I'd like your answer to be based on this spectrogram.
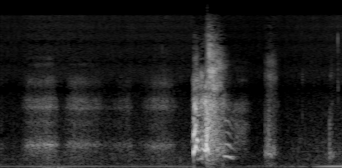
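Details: Induced sneeze using a Q-tip in an adult who suspects allergies: several quick, shuddering in-breaths build up, then one forceful sneeze and a brief sniff afterward, followed by a runny nose.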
